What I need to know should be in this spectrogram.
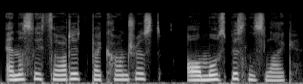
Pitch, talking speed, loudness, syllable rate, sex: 220 Hz, 140 wpm, -17 LUFS, 5.8 syllables/s, female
